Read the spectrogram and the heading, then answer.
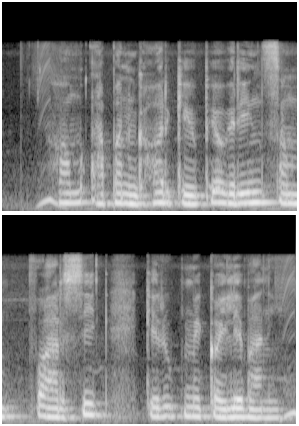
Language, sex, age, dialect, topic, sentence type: Bhojpuri, male, <18, Northern, banking, statement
